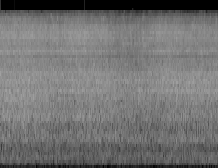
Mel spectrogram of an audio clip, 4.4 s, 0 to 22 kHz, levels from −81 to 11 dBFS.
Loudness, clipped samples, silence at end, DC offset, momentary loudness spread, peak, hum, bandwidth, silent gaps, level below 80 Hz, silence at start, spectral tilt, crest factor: -10 LUFS; under 0.1%; 0 s; under 0.1%; 4 LU; 0 dBFS; none; 16 kHz; none; -78 dBFS; 0 s; 3.5 dB/octave; 14 dB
